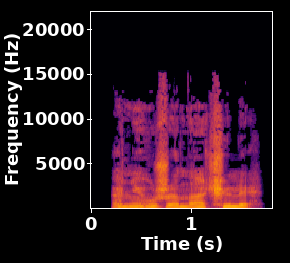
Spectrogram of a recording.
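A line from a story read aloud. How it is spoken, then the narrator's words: Whispering priest. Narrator (Russian): прошептал отец Патрик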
